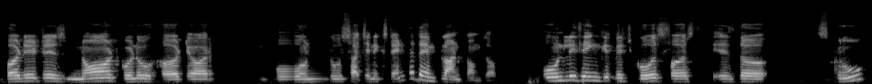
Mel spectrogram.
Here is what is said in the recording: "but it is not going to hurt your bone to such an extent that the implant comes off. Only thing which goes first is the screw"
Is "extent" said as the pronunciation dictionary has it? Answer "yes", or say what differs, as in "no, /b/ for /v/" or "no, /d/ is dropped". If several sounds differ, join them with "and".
yes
